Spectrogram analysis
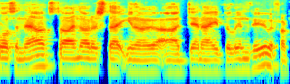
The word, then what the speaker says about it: Denis Villeneuve: And just for information, it's Denis Villeneuve. Yeah, well, like any French pronunciation, Matthew always has to go to use that.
